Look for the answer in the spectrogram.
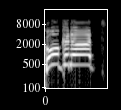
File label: grenade, Speech Rasta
